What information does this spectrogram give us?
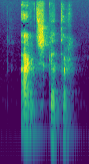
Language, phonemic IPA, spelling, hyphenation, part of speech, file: Dutch, /ˈartskɛtər/, aartsketter, aarts‧ket‧ter, noun, Nl-aartsketter.ogg
- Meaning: heresiarch (founder of a heresy)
